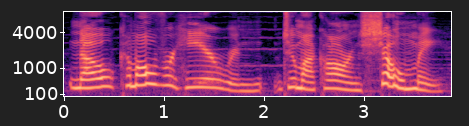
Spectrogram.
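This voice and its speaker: A woman's voice: sits high, lively intonation, normal speed, faint music behind, voice pushed up. A woman voicing a pushy, menacing male stranger with an American Southern accent, demanding and insistent, in a story reading. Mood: aggressive, demanding.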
